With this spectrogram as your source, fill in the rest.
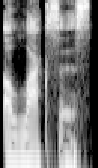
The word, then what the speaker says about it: Alexis: If I say Alexis, I'm not saying one syllable louder than the other, but that emphasis is clearly on the first syllable of Alexis, Alexis, Alexis, Alexis.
